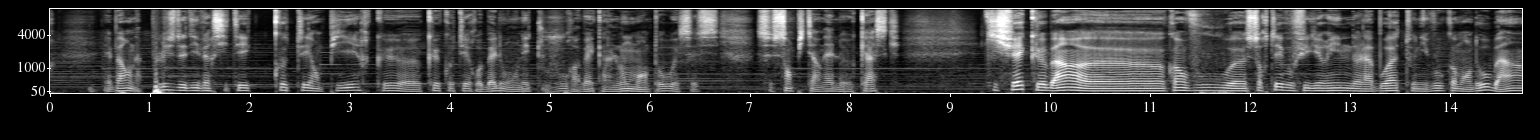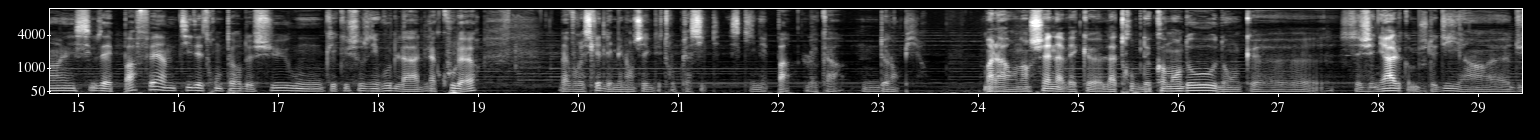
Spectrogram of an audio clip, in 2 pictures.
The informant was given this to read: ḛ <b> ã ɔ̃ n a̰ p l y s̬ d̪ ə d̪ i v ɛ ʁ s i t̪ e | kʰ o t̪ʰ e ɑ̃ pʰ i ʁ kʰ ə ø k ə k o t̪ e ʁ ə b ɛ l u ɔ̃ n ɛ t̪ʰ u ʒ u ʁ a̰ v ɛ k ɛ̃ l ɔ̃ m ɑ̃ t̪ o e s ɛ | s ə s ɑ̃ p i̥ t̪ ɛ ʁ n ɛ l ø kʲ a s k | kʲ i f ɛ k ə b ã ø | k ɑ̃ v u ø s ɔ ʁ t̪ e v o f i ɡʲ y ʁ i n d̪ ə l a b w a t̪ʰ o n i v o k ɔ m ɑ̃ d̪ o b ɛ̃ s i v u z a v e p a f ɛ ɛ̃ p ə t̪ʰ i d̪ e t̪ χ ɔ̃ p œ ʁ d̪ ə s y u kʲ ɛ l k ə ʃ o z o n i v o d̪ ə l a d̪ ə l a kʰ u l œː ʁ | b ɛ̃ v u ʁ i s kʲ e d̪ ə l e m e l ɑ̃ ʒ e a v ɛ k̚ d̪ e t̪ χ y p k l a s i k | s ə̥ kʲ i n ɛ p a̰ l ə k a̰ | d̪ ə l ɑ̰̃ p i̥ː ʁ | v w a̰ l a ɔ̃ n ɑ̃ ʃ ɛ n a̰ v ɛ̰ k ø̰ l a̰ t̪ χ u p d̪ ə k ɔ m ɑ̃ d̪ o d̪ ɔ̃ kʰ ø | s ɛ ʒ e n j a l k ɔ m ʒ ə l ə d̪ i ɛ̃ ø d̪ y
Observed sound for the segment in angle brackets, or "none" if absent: b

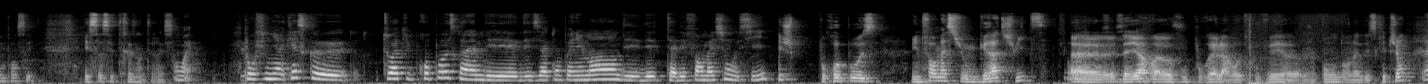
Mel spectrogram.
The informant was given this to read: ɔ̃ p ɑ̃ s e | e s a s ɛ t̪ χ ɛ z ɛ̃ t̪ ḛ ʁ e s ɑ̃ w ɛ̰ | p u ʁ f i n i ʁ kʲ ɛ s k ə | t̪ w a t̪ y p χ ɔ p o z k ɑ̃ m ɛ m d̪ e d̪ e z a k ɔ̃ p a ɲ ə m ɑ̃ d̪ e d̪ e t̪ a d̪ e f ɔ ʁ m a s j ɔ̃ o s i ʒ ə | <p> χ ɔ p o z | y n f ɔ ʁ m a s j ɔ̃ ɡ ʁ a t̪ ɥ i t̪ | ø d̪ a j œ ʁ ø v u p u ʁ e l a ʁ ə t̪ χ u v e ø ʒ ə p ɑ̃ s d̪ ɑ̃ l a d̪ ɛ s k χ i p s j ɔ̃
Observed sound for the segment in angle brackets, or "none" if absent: p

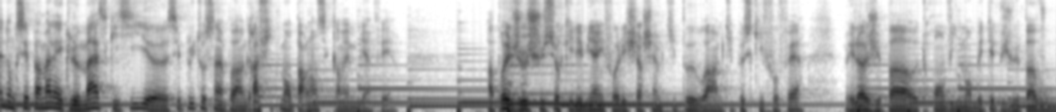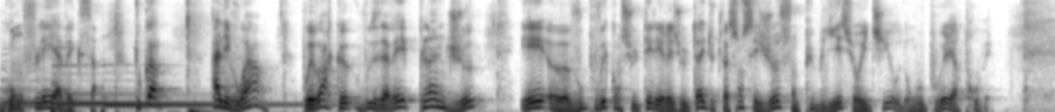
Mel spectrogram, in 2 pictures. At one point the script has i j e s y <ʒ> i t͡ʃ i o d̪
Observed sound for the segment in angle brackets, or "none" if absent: ʁ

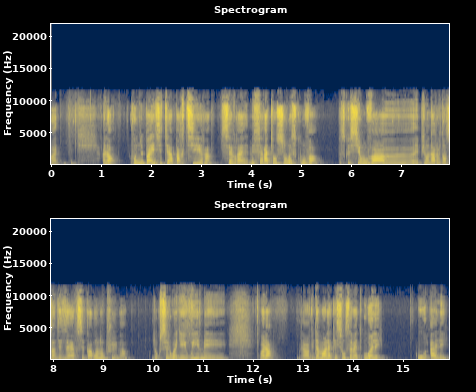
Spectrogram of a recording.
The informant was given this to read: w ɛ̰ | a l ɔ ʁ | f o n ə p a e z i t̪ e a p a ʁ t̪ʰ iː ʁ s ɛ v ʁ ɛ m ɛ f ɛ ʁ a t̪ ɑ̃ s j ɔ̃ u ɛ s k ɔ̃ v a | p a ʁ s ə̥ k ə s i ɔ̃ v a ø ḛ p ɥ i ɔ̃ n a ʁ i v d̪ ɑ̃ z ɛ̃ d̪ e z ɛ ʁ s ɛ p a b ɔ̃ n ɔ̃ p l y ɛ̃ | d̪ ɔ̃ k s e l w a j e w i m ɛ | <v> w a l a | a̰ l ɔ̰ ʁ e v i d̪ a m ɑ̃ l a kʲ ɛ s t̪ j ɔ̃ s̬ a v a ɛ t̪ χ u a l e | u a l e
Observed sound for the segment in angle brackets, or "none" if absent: v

